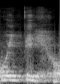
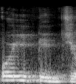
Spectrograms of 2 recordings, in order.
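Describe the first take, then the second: First: ঐতিহ্য mispronounced "oitih-ho"; h sound kept. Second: ঐতিহ্য said "oitij-jo"; h-jophola as j. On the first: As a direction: say ঐতিহ্য with an h instead of j. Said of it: "উচ্চারণটা আমরা কিভাবে করতাম". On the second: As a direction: say ঐতিহ্য with a doubled j, no h. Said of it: "এজন্য আমরা পড়ি কি". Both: Shown as a demonstration.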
